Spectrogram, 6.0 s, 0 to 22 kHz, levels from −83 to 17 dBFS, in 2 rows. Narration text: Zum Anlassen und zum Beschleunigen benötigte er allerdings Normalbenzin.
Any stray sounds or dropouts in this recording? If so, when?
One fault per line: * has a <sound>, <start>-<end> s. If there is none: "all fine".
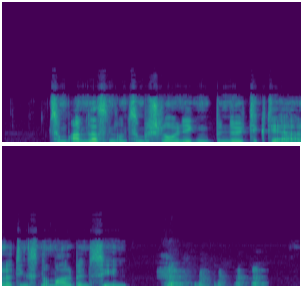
* has a laugh, 4.5-5.7 s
